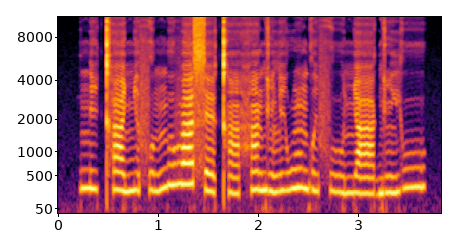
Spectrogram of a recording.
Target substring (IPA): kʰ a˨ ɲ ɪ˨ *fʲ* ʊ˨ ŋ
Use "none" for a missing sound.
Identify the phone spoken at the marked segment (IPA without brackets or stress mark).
f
